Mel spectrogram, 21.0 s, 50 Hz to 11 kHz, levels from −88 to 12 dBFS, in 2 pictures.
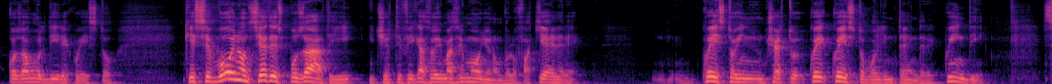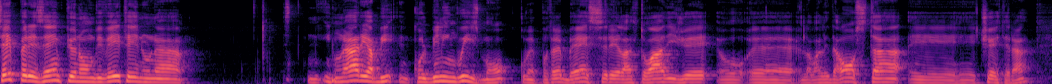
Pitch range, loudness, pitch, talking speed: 120-160 Hz, -23 LUFS, 135 Hz, 150 wpm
